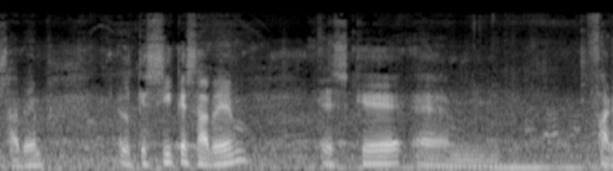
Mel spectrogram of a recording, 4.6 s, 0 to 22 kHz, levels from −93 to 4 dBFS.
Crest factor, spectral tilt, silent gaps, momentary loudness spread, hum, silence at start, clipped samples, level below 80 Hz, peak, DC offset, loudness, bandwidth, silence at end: 20 dB; -5.5 dB/octave; none; 16 LU; none; 0 s; under 0.1%; -38 dBFS; -4 dBFS; under 0.1%; -25 LUFS; 16 kHz; 0 s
